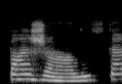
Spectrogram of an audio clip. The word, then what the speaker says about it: пожалуйста: Пожалуйста means please. Letter Y we do not pronounce.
